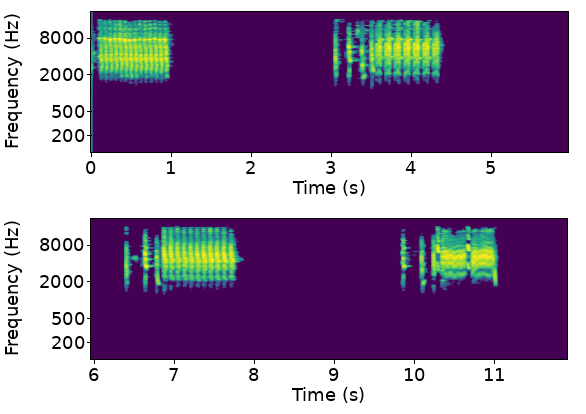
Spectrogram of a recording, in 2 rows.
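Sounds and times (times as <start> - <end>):
Cistothorus palustris male singing in Marymoor Park, Redmond, Washington, USA: 0.0 - 1.1, 2.9 - 4.5, 6.3 - 8.0, 9.8 - 11.2.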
